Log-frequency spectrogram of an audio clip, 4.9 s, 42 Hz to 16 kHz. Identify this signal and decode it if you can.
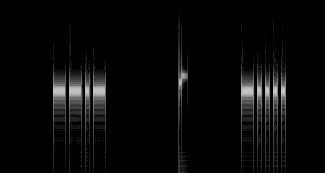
Morse code, heard as a keyed tone, about 20 wpm, 700 Hz. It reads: Q 6
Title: Single Letter-Number 20wpm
